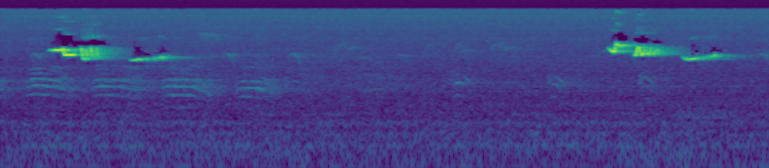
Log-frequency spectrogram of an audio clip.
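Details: In woodland, a breeding summer Narcissus flycatcher gives two bright, high whistled phrases several seconds apart. Between them come lower, harsher repeated notes from another bird, over a faint low hum.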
